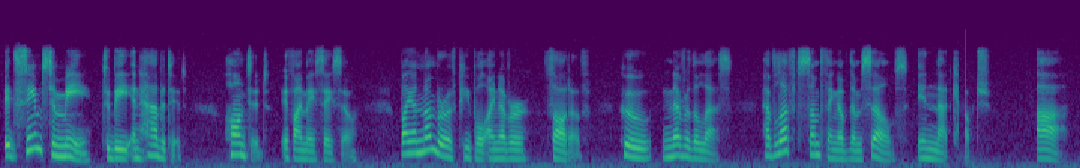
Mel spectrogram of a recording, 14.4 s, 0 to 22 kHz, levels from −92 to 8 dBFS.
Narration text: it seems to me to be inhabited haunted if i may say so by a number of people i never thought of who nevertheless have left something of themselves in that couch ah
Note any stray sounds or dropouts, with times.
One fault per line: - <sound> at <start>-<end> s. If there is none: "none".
- dropout at 12.8-12.9 s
